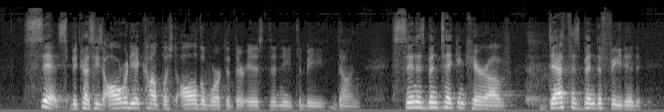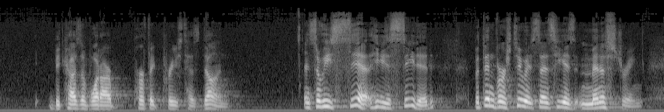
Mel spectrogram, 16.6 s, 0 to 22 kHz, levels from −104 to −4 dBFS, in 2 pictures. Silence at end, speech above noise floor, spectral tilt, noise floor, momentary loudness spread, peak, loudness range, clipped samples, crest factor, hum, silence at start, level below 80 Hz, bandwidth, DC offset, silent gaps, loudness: 0.3 s; 34 dB; -6.5 dB/octave; -59 dBFS; 16 LU; -6 dBFS; 5 LU; under 0.1%; 20 dB; none; 0.35 s; -60 dBFS; 14 kHz; under 0.1%; none; -26 LUFS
